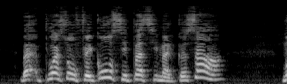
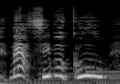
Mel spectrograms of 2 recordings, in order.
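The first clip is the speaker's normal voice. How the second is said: high, slow, beaming merci beaucoup; excited thanks; 12 semitones higher, slower than usual. Real, not acted. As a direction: stretch out a delighted thank you. Thanking subscribers, second take plain.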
